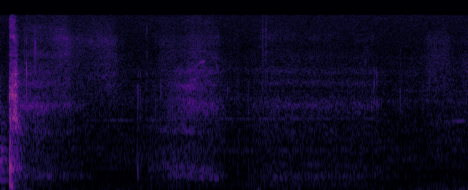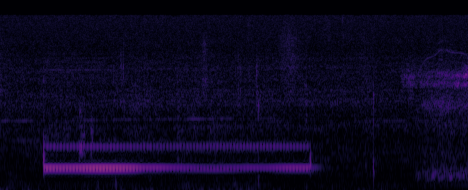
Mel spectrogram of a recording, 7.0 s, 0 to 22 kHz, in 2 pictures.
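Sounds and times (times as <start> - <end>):
electronic two-pitch telephone tone while dialing: 3.8 - 5.9.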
